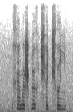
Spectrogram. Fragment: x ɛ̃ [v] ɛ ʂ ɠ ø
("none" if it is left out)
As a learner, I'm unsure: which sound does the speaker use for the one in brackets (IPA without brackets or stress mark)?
w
